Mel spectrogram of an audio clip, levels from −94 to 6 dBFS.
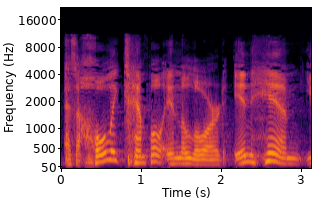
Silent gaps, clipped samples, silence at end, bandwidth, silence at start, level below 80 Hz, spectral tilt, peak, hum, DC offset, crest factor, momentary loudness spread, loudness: none; under 0.1%; 0 s; 11.5 kHz; 0.05 s; -64 dBFS; -5.5 dB/octave; -2 dBFS; none; under 0.1%; 20 dB; 4 LU; -22 LUFS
